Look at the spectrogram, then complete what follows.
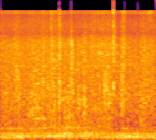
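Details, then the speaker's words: Water pump motor running before bearing replacement, very noisy and loud: steady motor hum with a rough, gritty rumble riding on it; worn motor bearing, to be replaced along with the broken impeller. "Pero sa actual mga idol napakaingay dito napaka ah lakas ng andar nito."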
